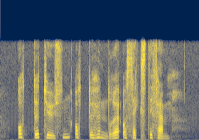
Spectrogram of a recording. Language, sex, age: Norwegian, female, 28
